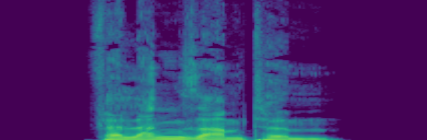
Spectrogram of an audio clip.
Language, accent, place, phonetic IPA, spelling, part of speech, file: German, Germany, Berlin, [fɛɐ̯ˈlaŋzaːmtəm], verlangsamtem, adjective, De-verlangsamtem.ogg
- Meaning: strong dative masculine/neuter singular of verlangsamt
